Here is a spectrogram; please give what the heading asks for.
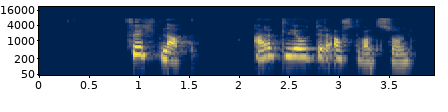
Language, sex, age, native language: Icelandic, female, 30-39, Icelandic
